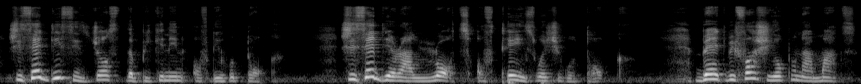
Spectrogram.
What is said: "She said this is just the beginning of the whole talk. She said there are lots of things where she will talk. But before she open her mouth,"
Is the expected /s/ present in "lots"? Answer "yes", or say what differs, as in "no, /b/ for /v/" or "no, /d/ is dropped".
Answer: yes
